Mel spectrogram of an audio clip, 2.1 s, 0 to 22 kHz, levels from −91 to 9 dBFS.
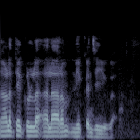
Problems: low volume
